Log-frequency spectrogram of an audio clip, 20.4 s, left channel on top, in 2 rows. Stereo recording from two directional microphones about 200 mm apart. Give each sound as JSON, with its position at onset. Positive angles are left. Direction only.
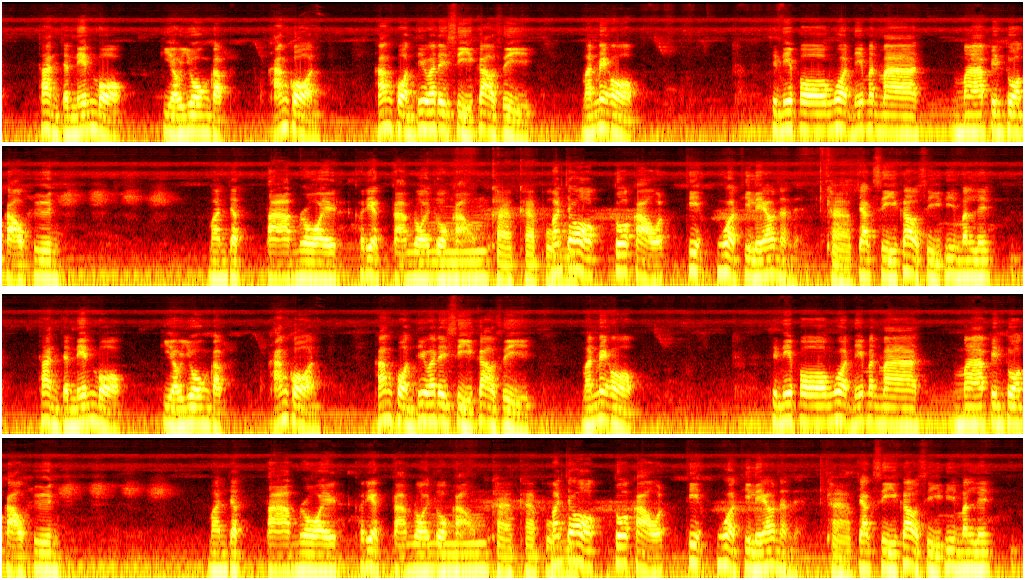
{"t": 0.3, "sound": "speech", "side_deg": 5}
{"t": 7.7, "sound": "speech", "side_deg": 5}
{"t": 12.3, "sound": "speech", "side_deg": 5}
{"t": 15.1, "sound": "speech", "side_deg": 55}
{"t": 15.7, "sound": "speech", "side_deg": 5}
{"t": 18.4, "sound": "speech", "side_deg": 55}
{"t": 18.8, "sound": "speech", "side_deg": 5}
